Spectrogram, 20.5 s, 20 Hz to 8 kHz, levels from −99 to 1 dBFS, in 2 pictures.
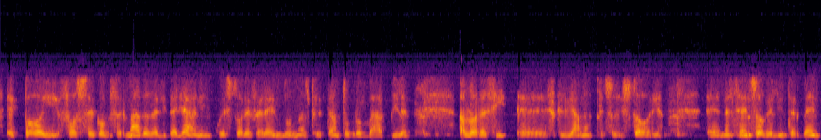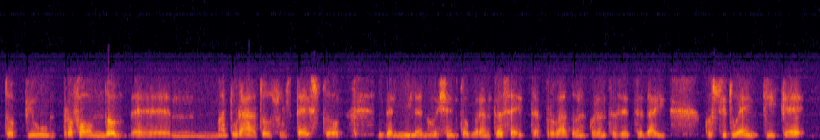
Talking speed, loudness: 110 wpm, -28 LUFS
